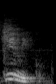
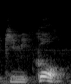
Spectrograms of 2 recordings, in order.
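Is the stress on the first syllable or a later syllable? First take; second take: first; later. First: The stress falls on the first syllable. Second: The stress falls on a later syllable. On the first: The speaker calls it right. "dices químico" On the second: The speaker calls it wrong. "tú no dices químico ni químico"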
